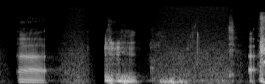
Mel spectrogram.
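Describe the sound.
Throat clearing voiced by a storyteller acting out a character during a fantasy roleplaying game: a few gruff, rasping bursts separated by short pauses, with a harsher scrape at the end.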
